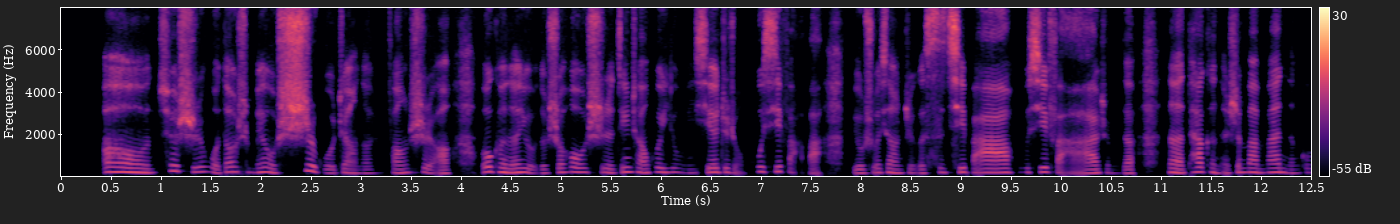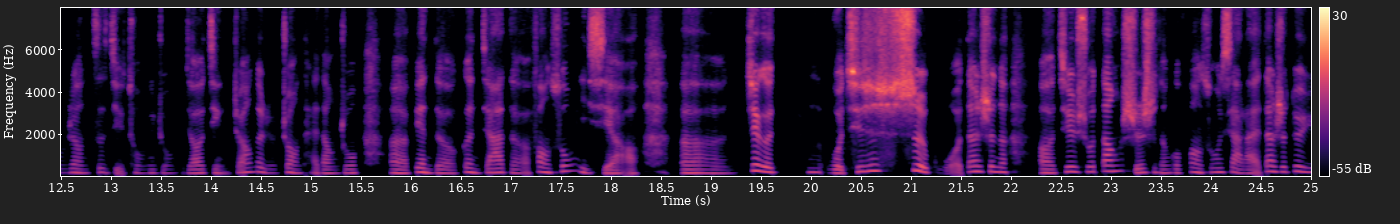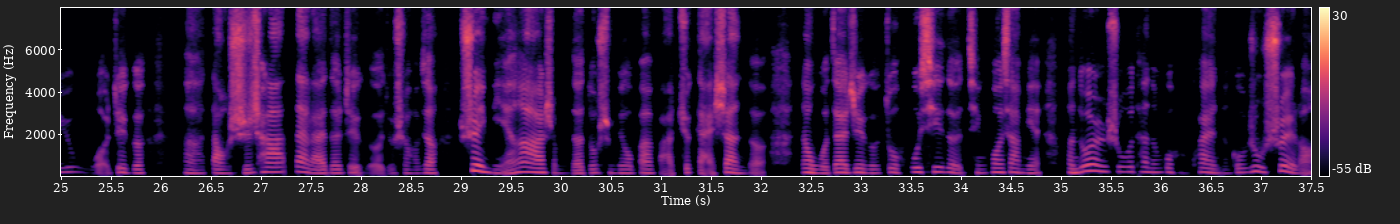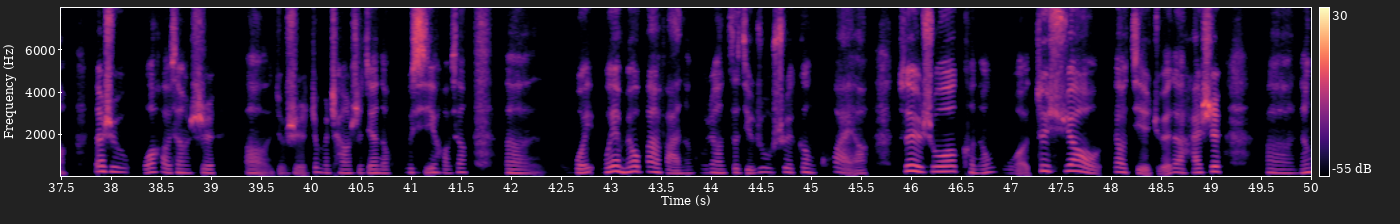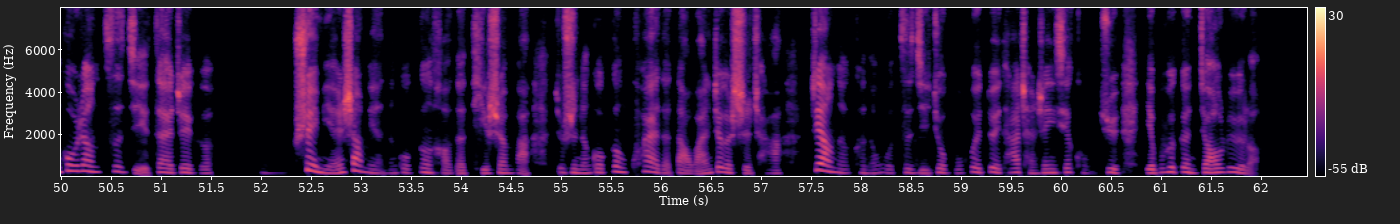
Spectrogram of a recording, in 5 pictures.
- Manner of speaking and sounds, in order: teeth sucking
- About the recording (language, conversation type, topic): Chinese, advice, 旅行时我常感到压力和焦虑，怎么放松？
